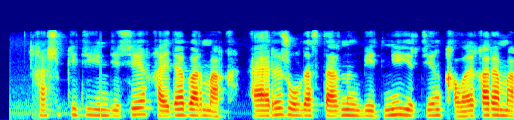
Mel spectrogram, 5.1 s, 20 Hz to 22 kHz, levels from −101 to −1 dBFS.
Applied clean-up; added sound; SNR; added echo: none; none; none; none.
